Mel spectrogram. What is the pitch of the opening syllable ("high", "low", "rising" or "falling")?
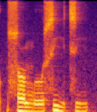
low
